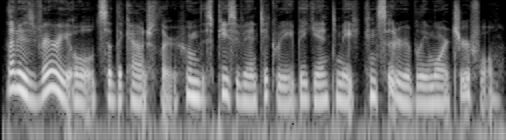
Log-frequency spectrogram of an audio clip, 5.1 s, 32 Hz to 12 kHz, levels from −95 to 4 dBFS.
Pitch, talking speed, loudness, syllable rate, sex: 185 Hz, 215 wpm, -18 LUFS, 6.4 syllables/s, female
